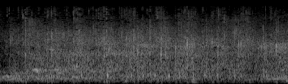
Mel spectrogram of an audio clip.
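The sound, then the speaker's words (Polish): A crowd claps steadily, a dense, even wash of many hands with no clear individual beats, sustained at a fairly constant level for the whole stretch with no voices. “Jak jedna osoba klaszcze, to wszyscy klaszczą. Alleluja, klaszczemy.”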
